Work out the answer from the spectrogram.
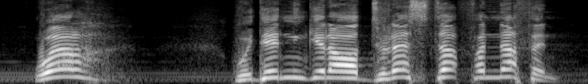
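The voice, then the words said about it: Put-on Irish accent. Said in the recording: “in my best Irish accent”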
